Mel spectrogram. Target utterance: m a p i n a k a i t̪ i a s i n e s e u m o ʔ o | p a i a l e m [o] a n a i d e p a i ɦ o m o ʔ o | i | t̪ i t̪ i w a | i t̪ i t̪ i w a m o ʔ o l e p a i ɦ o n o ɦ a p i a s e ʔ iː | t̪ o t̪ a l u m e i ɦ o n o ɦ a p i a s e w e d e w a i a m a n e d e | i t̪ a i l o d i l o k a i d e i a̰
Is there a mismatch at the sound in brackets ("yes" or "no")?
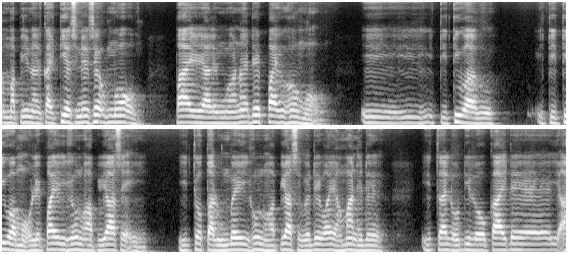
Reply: yes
